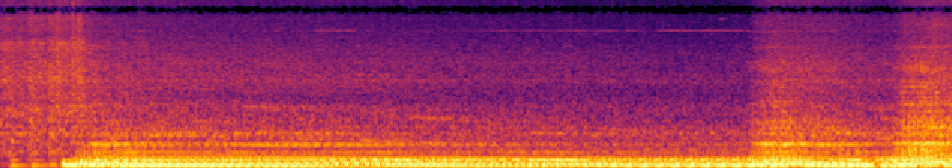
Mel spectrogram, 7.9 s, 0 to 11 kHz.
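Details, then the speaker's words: Subaru B4 started with the rotted, nearly holed muffler removed: catches after half a second, then a loud, deep, raspy open-pipe rumble with rev blips; owner says it doesn't sound bad straight-piped. "know that's actually pretty funny because that don't sound half too bad without the can on it at all so if for some reason this exhaust is just too quiet i might just take it back off and run it straight"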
